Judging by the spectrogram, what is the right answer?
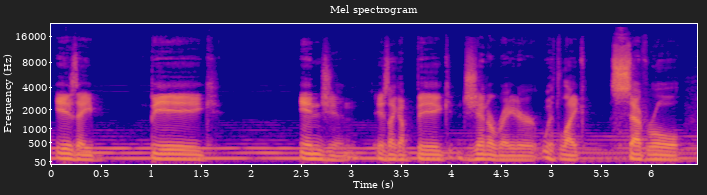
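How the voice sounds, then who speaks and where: A man running a tabletop game, narrating off the cuff in a halting, conversational, explanatory way. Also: deep voice, steady tone. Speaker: game master. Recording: music behind the voice.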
